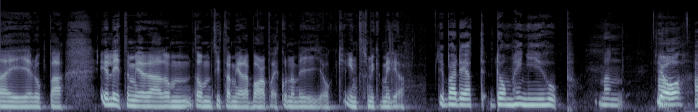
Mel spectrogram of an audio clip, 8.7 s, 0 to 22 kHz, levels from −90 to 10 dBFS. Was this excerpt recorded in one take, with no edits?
no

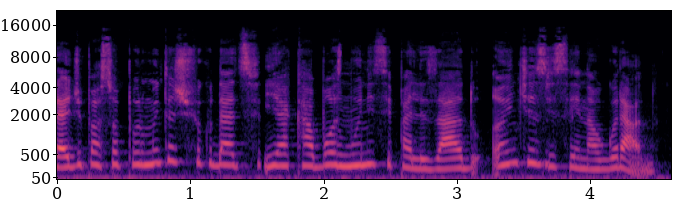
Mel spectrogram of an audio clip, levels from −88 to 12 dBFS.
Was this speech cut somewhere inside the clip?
yes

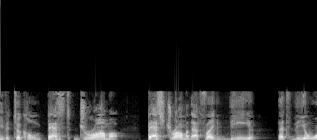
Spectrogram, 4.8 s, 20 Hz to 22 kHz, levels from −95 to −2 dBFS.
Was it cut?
no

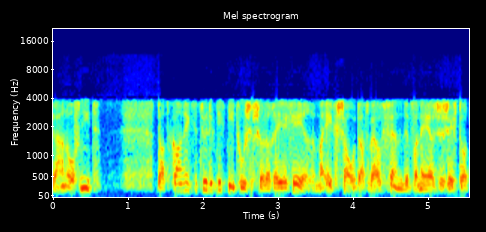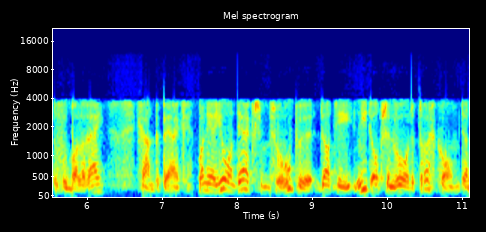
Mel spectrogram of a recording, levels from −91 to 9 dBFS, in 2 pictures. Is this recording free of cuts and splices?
no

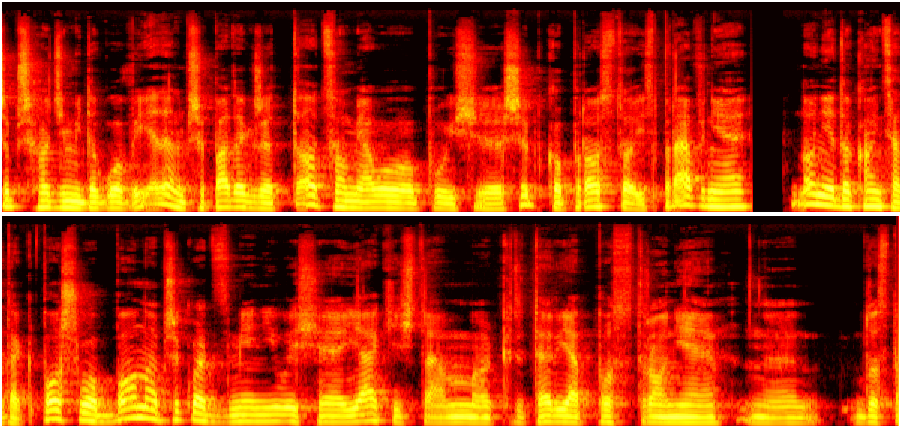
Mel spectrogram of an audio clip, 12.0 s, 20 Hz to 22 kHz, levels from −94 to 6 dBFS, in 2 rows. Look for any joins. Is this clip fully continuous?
yes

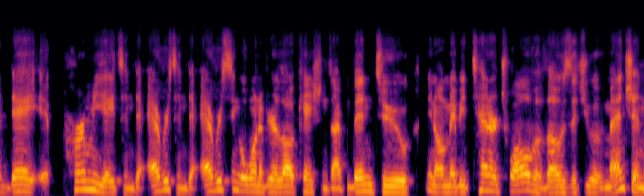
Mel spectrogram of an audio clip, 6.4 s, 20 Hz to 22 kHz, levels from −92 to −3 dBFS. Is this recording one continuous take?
no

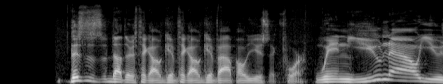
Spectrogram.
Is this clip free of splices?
no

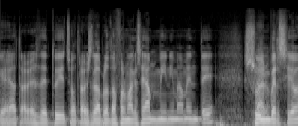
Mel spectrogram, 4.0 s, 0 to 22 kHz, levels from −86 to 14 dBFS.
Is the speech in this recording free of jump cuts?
no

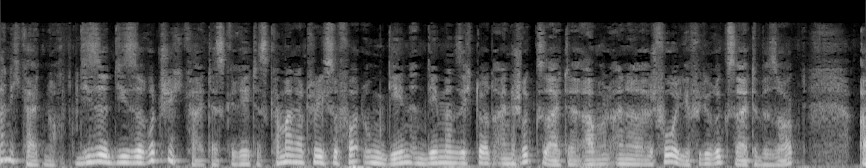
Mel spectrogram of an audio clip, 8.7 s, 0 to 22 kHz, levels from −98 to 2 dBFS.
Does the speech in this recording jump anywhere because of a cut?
yes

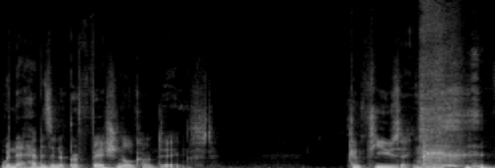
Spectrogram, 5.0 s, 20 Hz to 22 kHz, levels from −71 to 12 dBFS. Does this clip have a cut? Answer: yes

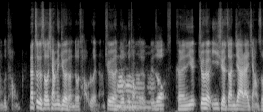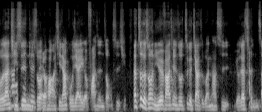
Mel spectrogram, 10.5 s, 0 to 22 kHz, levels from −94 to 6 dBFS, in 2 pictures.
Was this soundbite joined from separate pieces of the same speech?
yes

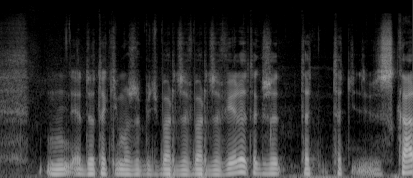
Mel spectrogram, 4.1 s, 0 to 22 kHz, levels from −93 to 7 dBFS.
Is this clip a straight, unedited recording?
no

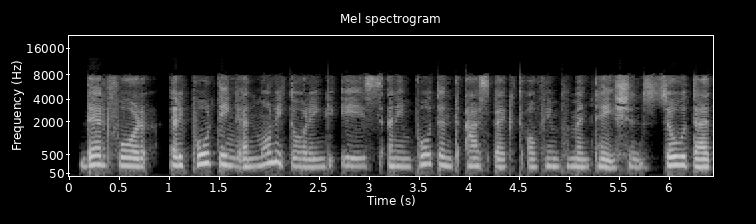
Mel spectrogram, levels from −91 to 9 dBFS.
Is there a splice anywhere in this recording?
no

